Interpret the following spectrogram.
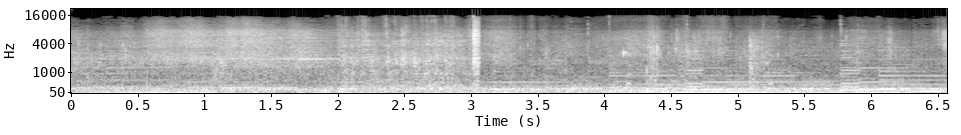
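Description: Background music playing over the steady low rumble of a loaded shopping trolley being pushed across a concrete floor, with a single sharp click about three seconds in.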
